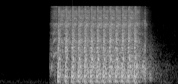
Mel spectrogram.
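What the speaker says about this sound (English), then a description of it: "let's see what kind of rate of fire we get" A Bushmaster Carbon 15 AEG airsoft rifle runs on an 8.4 volt battery and fires one loud, close full-auto burst of about a second, a rapid even stream of shots that stops abruptly and leaves a brief mechanical tail.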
